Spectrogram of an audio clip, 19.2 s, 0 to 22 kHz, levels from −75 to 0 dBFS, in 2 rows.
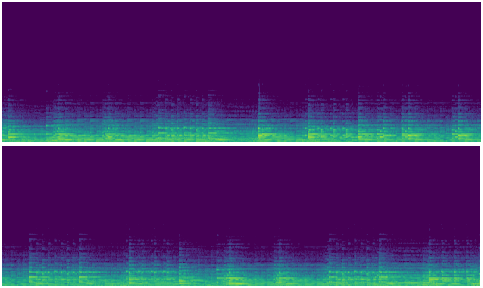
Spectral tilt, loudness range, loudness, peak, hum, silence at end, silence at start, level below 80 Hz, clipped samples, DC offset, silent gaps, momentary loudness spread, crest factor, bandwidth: -7.5 dB/octave; 2 LU; -18 LUFS; -2 dBFS; none; 0 s; 0 s; -42 dBFS; under 0.1%; under 0.1%; none; 7 LU; 18 dB; 7.6 kHz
